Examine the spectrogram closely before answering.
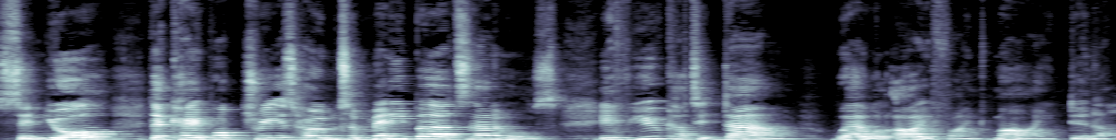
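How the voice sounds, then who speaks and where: A woman puts on a growling character voice, fairly high in pitch with lively intonation. She goes at a fairly slow pace, with slight echo. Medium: read story.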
